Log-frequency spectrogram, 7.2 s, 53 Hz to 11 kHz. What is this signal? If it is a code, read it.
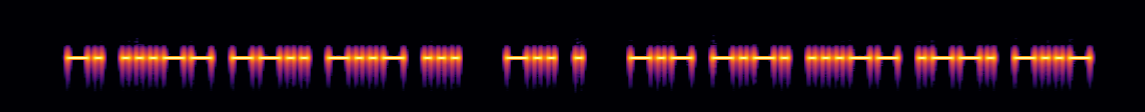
Morse code, heard as a keyed tone, about 28 wpm, 700 Hz. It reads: N3ZXS DE KC3PX
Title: USA Callsign DE Callsign - 5 Characters - 28wpm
